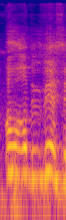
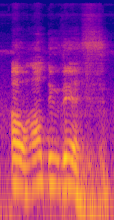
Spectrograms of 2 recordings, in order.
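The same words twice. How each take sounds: First: Eager inner voice. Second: Said in the usual way. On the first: Retold or imitated. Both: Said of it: "I keep thinking".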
